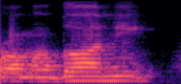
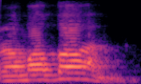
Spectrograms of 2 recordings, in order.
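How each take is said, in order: First: The word ends with an 'i' vowel. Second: The word ends with no final vowel. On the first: "ada yang mengatakan" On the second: "kita tidak memberi harokat"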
